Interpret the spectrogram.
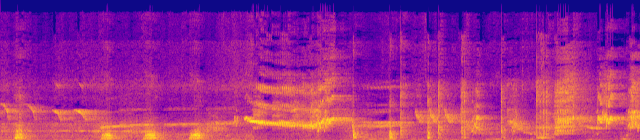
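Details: Black-winged myna full-content training song: a series of short spaced notes, then a long bright whistled phrase with rising and falling slurs, followed by sharp chattering clicks.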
